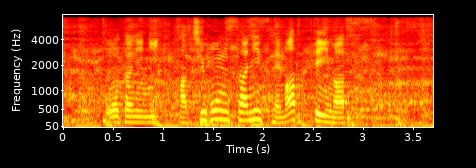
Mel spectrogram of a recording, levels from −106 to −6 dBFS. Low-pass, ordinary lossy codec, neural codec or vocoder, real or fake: 7.2 kHz; none; codec, 24 kHz, 3.1 kbps, DualCodec; fake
